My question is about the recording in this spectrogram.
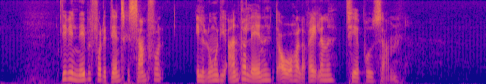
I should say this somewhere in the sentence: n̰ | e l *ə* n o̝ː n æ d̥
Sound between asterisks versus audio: incorrect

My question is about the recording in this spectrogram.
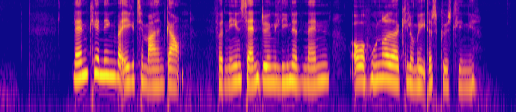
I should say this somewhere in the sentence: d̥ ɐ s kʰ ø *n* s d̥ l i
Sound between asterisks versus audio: incorrect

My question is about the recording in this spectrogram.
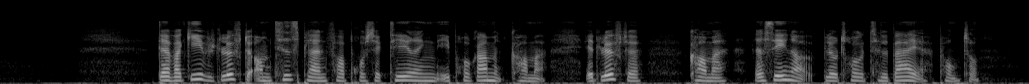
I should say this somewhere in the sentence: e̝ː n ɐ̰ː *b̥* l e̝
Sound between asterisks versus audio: correct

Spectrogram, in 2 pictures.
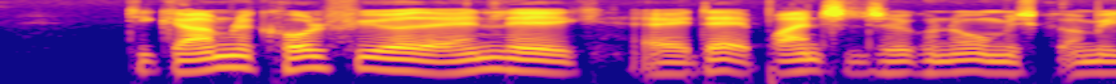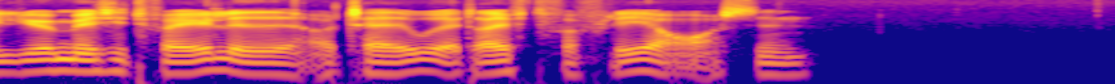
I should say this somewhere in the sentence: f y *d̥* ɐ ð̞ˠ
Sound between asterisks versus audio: incorrect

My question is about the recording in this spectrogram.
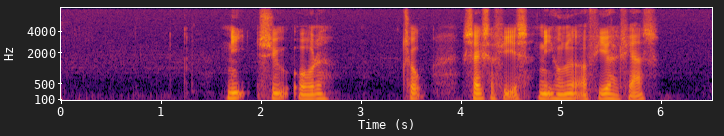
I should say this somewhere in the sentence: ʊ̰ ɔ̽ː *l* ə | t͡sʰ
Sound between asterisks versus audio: incorrect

